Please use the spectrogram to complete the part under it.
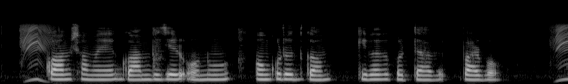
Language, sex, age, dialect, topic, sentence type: Bengali, female, 18-24, Northern/Varendri, agriculture, question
